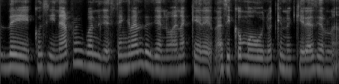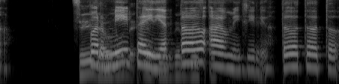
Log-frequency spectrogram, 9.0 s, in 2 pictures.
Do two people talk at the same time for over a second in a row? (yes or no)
yes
